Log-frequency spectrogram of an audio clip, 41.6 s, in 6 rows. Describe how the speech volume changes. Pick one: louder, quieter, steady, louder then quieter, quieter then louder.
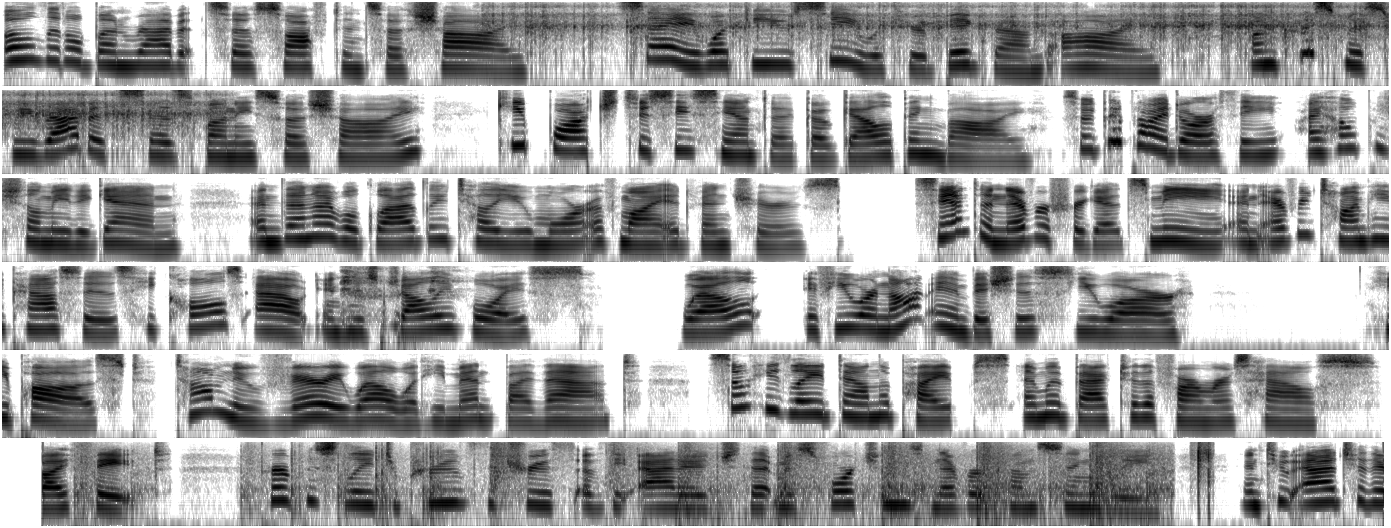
steady.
